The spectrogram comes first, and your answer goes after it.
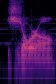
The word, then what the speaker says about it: Sjorl: Jorl.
